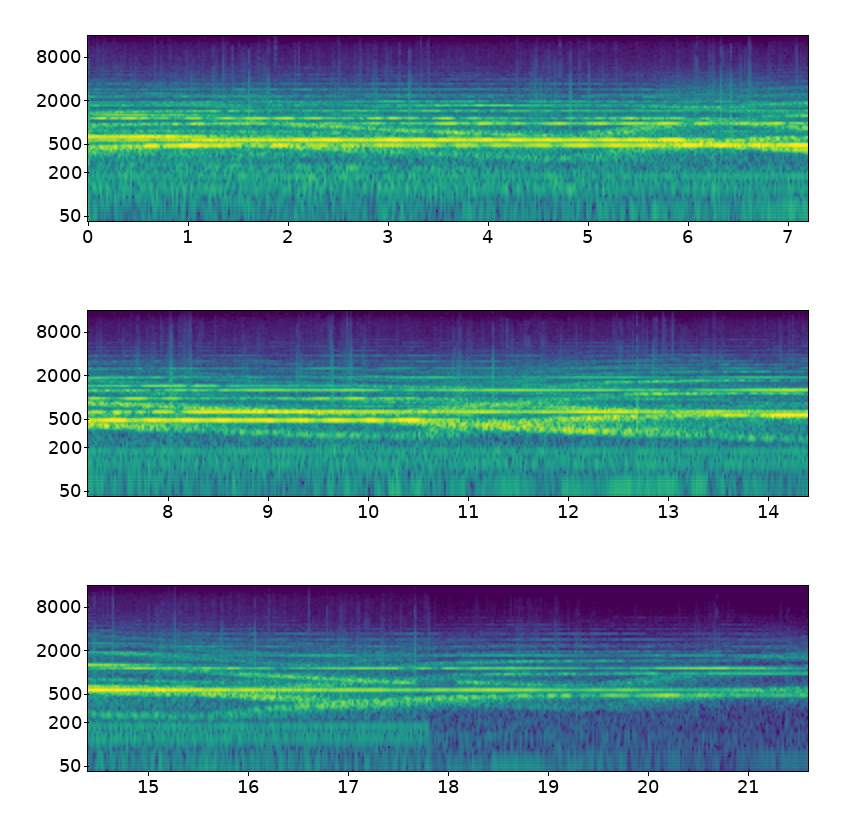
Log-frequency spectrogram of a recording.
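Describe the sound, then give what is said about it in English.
A distant fire siren, perched high atop a red brick engine house, wails steadily, its layered tones sweeping slowly up and down in overlapping waves for the whole stretch, easing slightly toward the end with no voices present. “Walking home from the supermarket, Nye hears the distant song of the fire siren.”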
